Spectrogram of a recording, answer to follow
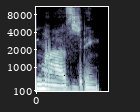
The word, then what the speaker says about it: Matrem: A palavra perdida dos magos negros escreve-se Matrem e pronuncia-se Masrem.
